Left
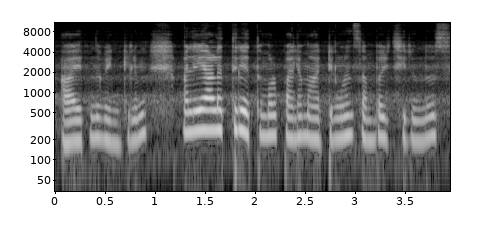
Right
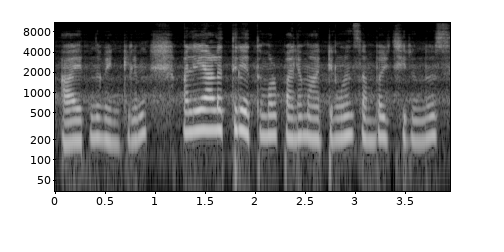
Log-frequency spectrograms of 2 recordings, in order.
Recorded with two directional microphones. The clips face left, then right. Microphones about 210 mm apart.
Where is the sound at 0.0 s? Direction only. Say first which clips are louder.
Left 3 dB; 45° left (ahead or behind).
